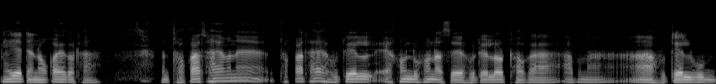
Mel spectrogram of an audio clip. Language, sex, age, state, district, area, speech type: Assamese, male, 18-30, Assam, Charaideo, rural, spontaneous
